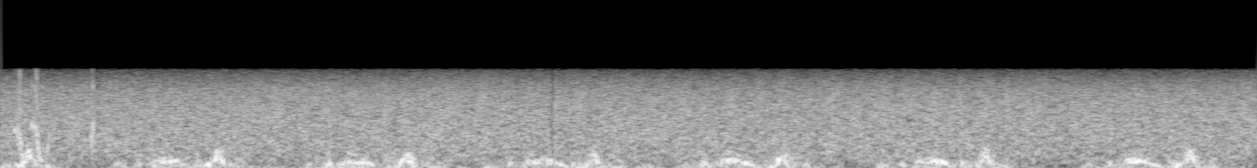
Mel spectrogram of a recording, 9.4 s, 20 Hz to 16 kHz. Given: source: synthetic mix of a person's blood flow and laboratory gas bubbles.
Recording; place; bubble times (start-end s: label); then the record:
Doppler ultrasound of blood flow; precordium
0.01-0.41 s: bubbles
0.65-0.74 s: bubbles
From the record:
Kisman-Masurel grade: 122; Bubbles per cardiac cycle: 1 to 2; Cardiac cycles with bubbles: 10 to 50%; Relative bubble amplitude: moderate (0.250 to 0.450); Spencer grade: 2 (many but less than half of the cardiac periods contain bubble signals, singularly or in groups); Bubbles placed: anywhere in the cardiac cycle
